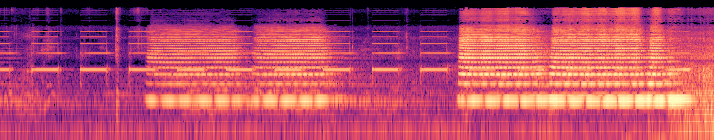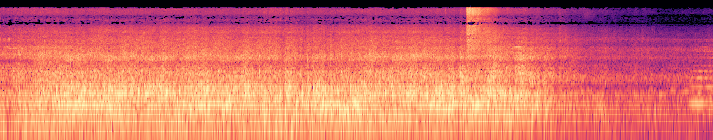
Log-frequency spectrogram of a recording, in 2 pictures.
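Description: EMU electric suburban train sounding its horn in long blasts, then passing close by with a loud, steady rumble and clatter of wheels on rail that fades away near the end.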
